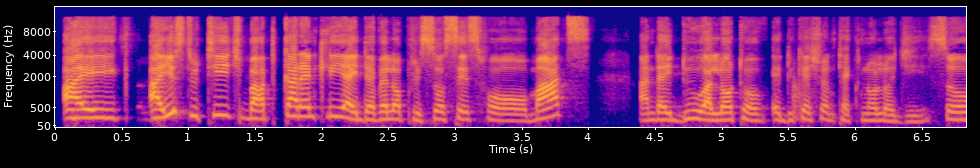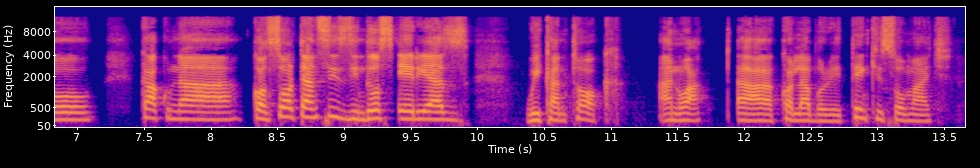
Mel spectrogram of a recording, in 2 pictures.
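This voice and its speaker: A woman's voice: fairly low pitch, normal speed, fairly bright tone, no echo, studio quality. A Kenyan woman giving an informal, hesitant self-introduction, mixing English with some Swahili. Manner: hesitant, giggly. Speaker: guest introducing herself.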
